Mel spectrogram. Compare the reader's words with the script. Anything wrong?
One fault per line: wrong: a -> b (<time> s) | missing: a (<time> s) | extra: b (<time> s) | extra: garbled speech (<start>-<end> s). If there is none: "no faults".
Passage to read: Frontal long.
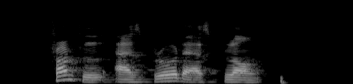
extra: as broad as (1.1 s)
